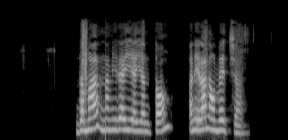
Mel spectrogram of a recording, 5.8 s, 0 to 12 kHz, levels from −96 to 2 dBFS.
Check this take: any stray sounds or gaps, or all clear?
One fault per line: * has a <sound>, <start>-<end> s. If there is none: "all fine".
all fine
